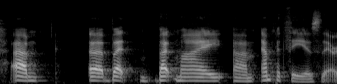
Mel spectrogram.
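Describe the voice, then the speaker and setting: A woman talks in a fairly low pitch with vocal fry and ordinary pitch variation. The recording is very clean, with a silent background. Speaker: business owner. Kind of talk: interview podcast.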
